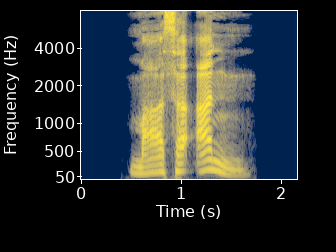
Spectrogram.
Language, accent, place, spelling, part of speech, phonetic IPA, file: German, Germany, Berlin, maße an, verb, [ˌmaːsə ˈan], De-maße an.ogg
- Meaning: inflection of anmaßen: 1. first-person singular present 2. first/third-person singular subjunctive I 3. singular imperative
